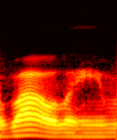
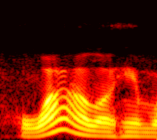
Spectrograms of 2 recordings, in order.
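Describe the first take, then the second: First: "va Elohim" starting with a V; "va Elohim", V as in vase; V sound. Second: "wa Elohim" starting with a W; "wa Elohim", W as in water; W sound. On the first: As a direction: say "va Elohim" with lip on teeth. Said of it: "V sound". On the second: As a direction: say "wa Elohim" with a rounded W. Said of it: "with a W sound or". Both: Shown as a demonstration.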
